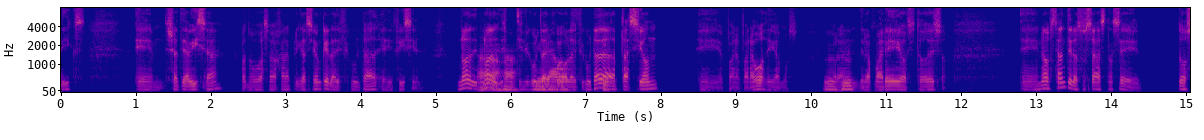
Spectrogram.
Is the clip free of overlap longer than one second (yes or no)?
no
